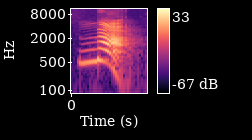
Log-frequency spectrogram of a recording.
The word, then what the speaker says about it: gnat: So sign, gnome, and nat all use the N sound.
